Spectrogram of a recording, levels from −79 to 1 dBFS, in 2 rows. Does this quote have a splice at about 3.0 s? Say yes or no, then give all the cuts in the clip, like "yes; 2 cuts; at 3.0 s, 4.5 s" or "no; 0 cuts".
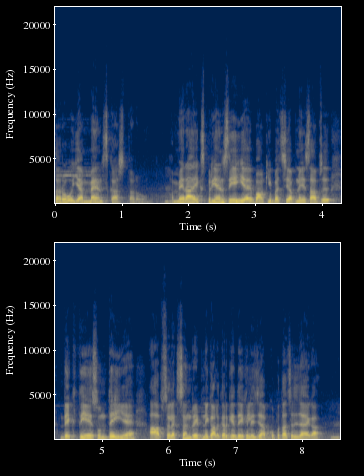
no; 0 cuts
